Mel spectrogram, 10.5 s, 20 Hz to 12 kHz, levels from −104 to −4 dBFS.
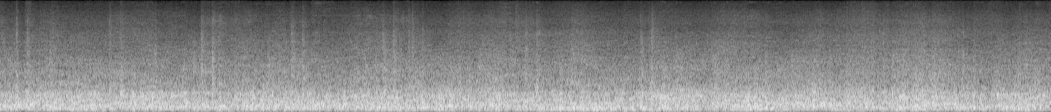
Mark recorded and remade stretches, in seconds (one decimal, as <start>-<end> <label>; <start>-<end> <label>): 0.0-0.8 recorded; 0.8-2.4 remade; 2.4-4.1 recorded; 4.1-8.9 remade; 8.9-9.3 recorded; 9.3-10.1 remade; 10.1-10.5 recorded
